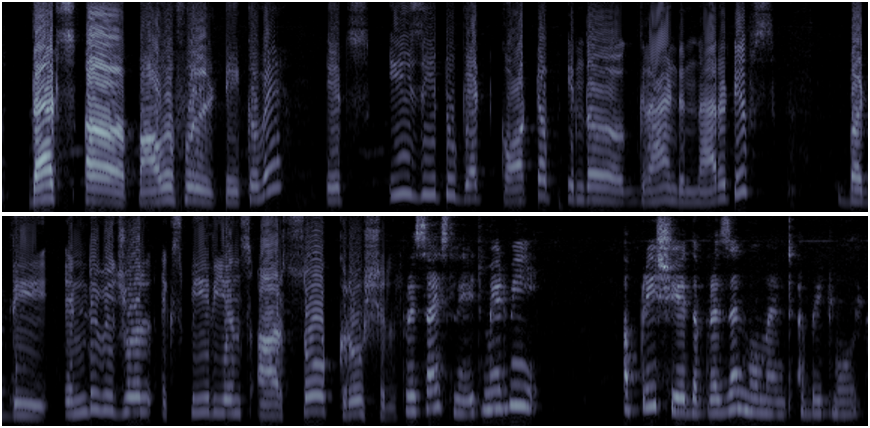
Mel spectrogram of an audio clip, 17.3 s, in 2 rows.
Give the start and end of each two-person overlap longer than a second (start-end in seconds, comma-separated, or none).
none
